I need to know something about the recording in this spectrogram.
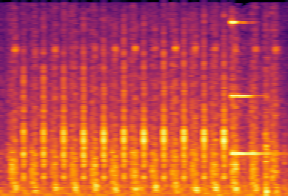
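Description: Teleprinter clattering out a message: a rapid, even run of printing strikes, about a dozen a second.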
